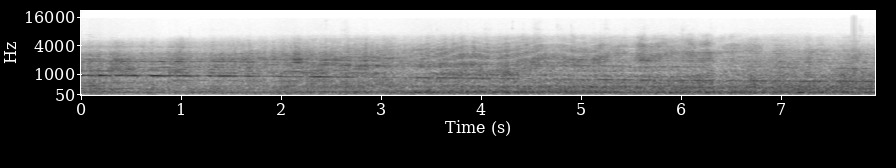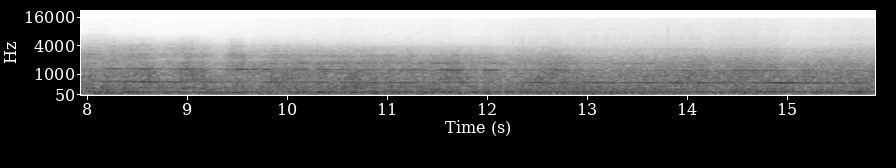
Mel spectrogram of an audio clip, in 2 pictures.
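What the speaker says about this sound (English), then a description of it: "777-200, still making a great noise" A Boeing 777-200 departing Heathrow sends out a steady, loud jet engine roar, broad and constant for the whole stretch with a faint rising whine, and no voices.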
